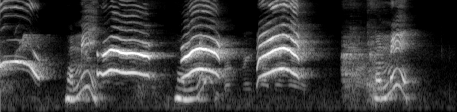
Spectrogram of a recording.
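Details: Talking pet parrot in a small room saying "mummy": four or five loud, nasal, arching syllables with bright upper harmonics, each about half a second long, with a faint lower voice in the background.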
